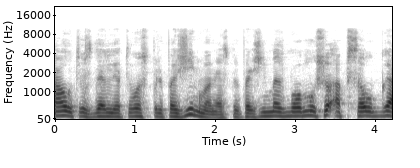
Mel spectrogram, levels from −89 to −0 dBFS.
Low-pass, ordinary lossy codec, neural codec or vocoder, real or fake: 9.9 kHz; MP3, 96 kbps; codec, 44.1 kHz, 3.4 kbps, Pupu-Codec; fake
